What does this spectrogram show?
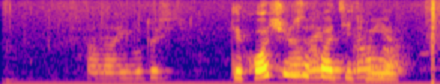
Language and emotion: Russian, neutral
